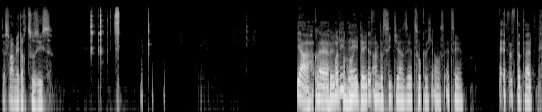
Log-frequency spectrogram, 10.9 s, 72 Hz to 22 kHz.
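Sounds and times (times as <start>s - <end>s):
speech: 0.0s - 1.1s, 5.9s - 9.3s, 10.0s - 10.8s
light metallic clicks and clinks of a beer bottle: 1.8s - 2.3s
beer bottle cap coming off with a hiss: 1.9s - 2.4s.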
